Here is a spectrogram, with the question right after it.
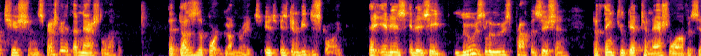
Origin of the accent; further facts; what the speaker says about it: Arkansas, United States; We are from Arkansas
